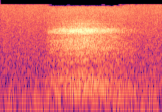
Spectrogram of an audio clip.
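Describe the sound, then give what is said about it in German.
A single deep inhale during a guided standing breathing exercise, a soft airy rush that swells slowly and fades away, quiet and alone. “Konzentriere dich auf deinen Atem. Einatmen.”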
